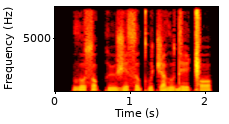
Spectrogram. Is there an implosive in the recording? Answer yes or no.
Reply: no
